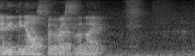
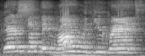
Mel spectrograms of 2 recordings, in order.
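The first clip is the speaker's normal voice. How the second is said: loud, high-pitched rant; heated arguing; 10 semitones higher, 13 dB louder than usual. Real, not acted. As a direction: argue back at full volume. Heated argument over popcorn.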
